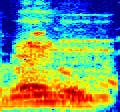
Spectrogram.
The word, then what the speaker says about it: Duolingo: So a couple of schools in the UK right now are already using, I don't know how to pronounce that, is it Duolingo? That language. Oh, Duolingo.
